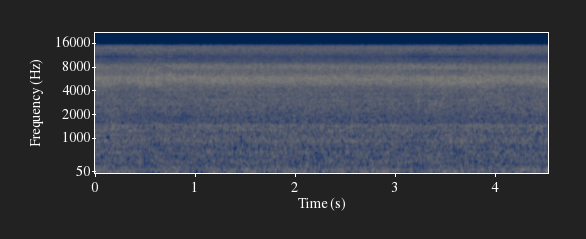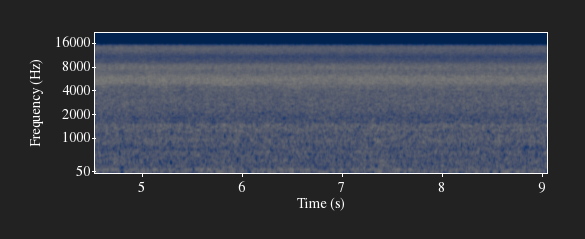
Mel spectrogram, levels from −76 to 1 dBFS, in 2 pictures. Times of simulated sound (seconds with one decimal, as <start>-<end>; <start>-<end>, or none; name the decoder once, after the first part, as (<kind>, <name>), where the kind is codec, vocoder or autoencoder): 0.0-1.0 (codec, SNAC); 3.1-3.7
